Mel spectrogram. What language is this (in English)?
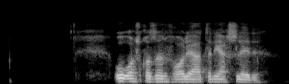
Uzbek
